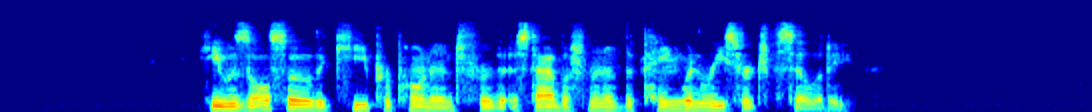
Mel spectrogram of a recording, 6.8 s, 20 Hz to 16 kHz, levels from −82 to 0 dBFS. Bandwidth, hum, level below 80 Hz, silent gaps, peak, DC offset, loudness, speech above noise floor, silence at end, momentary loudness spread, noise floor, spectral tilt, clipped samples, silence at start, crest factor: 7.8 kHz; none; -70 dBFS; none; -12 dBFS; under 0.1%; -29 LUFS; 50 dB; 1.55 s; 9 LU; -79 dBFS; -5 dB/octave; under 0.1%; 1.25 s; 20 dB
